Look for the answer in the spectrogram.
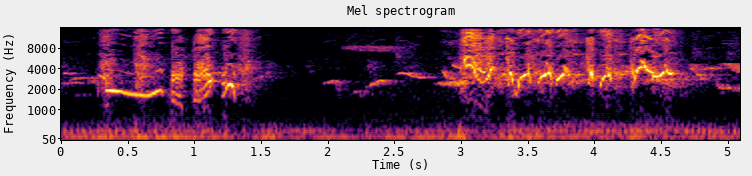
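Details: Oriental magpie-robin song used to rouse a silent, lazy bird: a slurred whistle and chirps, a pause, then a rapid run of warbled, wavering high notes before fading; low background hum throughout.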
